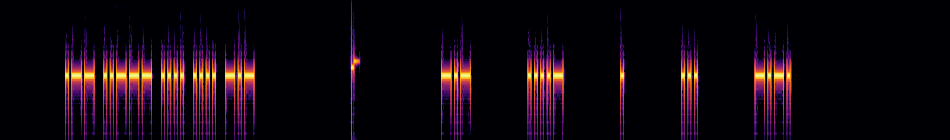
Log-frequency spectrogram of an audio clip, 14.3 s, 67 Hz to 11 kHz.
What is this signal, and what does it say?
Morse code, heard as a keyed tone, about 25 wpm, spaced as for 13 wpm, 700 Hz. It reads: W2HHK K4ESC
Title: USA Call Signs - 5 Characters - 6x Character Spacing - 25wpm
